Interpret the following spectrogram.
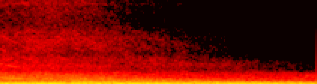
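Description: Logo-intro sound effect of a fiery blast: a deep rumble dying away, with a descending whistle in the first half second and the higher sizzle fading out after about a second and a half.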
